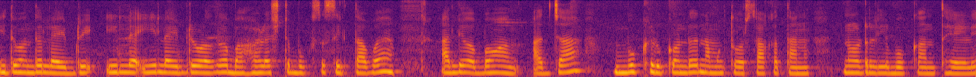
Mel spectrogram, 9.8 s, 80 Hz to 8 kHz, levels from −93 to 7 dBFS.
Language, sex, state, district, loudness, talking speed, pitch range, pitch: Kannada, female, Karnataka, Dharwad, -18 LUFS, 125 wpm, 195-215 Hz, 205 Hz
